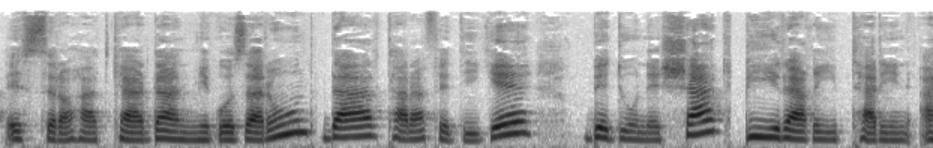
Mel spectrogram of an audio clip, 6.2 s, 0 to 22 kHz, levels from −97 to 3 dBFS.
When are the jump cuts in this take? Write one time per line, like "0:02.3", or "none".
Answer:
0:04.9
